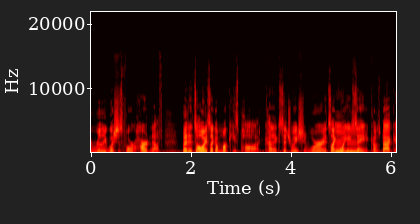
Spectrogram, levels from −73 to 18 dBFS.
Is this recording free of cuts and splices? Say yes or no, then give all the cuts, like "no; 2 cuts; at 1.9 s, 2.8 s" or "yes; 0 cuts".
yes; 0 cuts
